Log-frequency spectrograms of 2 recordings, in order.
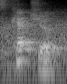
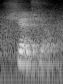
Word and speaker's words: schedule: so that's the difference now this one in the American is schedule the British schedule the next word is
